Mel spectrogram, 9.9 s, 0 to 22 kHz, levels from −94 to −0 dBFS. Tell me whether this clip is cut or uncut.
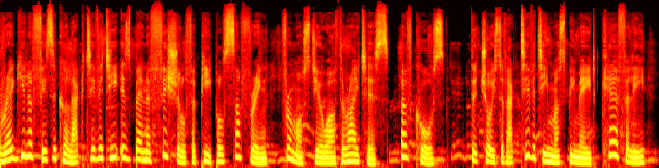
uncut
